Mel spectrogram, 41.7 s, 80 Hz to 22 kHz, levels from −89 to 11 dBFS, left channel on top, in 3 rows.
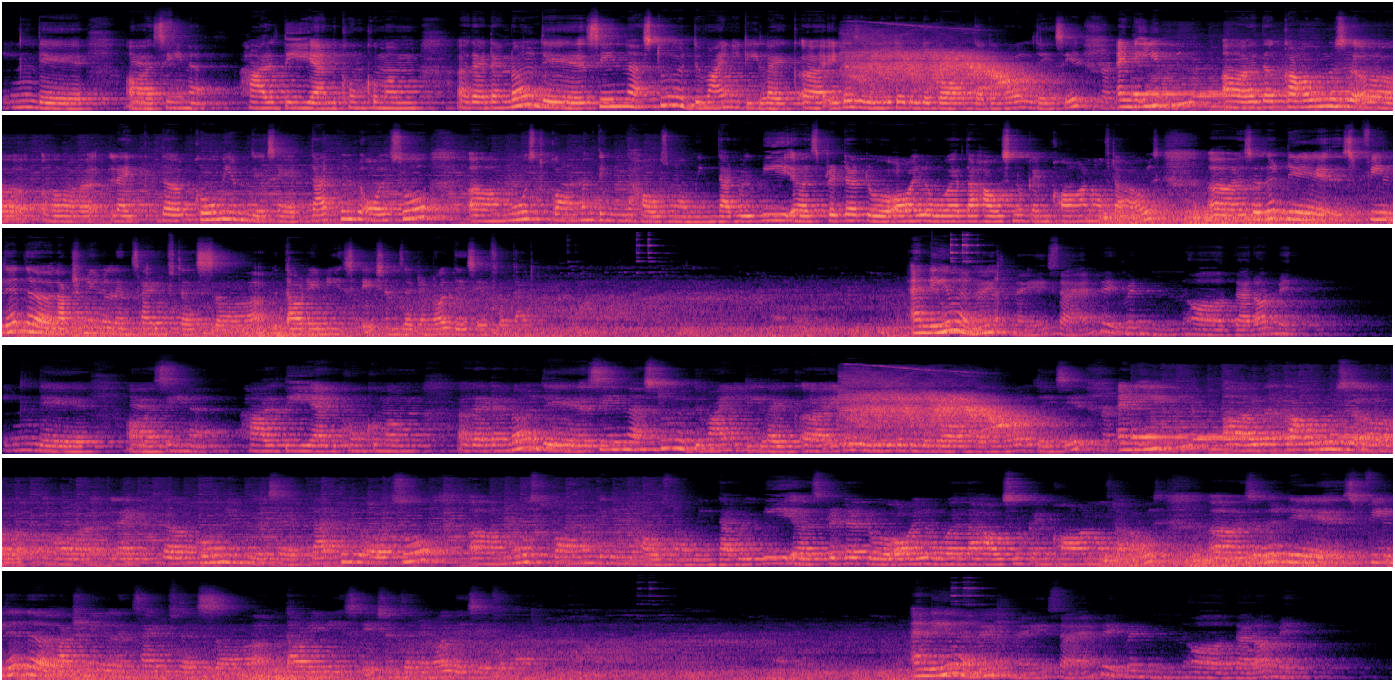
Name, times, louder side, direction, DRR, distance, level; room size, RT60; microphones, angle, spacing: voice 1, 0.1-2.0 2.4-33.1 36.9-37.8, left 3 dB, 65° left, 5 dB, 0.5 m, -20 dB
voice 2, 1.3-1.7 10.7-11.4 37.1-40.7, left 2 dB, 30° left, 3 dB, 0.7 m, -30 dB
sound 1, 7.6-7.7 8.3-10.5 11.3-20.7, right 1 dB, 90° right, 2.3 m, -25 dB
Thunder, 21.3-21.5 21.8-21.9 22.2-23.7 24.0-36.9, left 1 dB, 85° left, 1.0 m, -26 dB
7.5 x 5.1 x 4.7 m, 1.5 s
head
